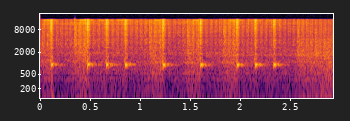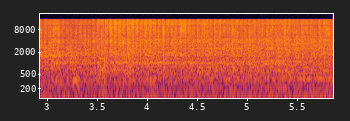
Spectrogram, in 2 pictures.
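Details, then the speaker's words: Vintage Ford parade car, sat outside under trees then cleaned up: run of sharp irregular cranking pops, then the engine catches and settles into a soft, steady idle; healthy start. "sure L we will fire it up and you can hear that little engine come to life"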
